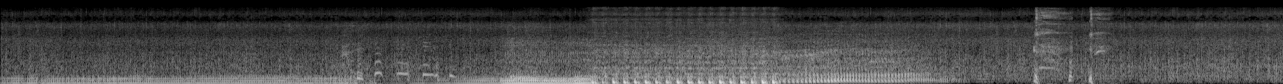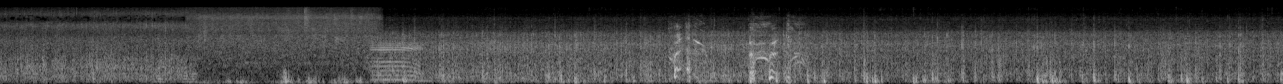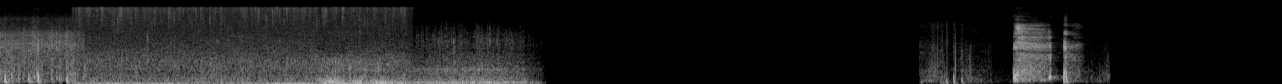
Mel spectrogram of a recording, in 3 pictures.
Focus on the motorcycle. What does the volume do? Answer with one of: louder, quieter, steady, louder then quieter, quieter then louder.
louder.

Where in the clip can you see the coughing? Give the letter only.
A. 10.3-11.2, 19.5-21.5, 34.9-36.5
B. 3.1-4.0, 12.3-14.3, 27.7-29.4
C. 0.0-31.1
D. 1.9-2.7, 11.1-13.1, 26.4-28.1
A.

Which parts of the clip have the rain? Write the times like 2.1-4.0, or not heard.
0.0-31.1.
